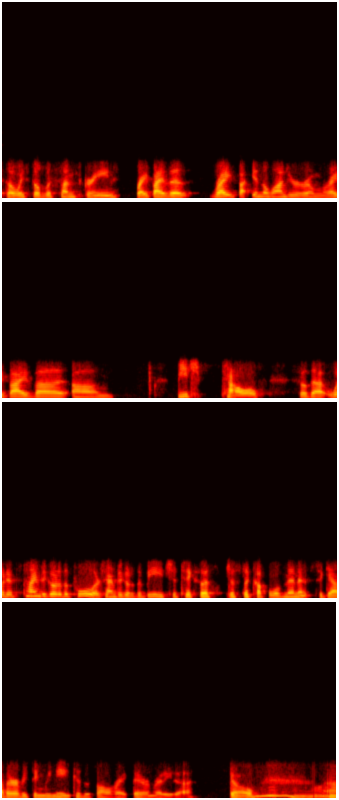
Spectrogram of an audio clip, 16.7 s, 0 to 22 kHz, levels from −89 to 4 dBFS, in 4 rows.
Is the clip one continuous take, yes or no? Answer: yes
